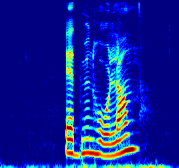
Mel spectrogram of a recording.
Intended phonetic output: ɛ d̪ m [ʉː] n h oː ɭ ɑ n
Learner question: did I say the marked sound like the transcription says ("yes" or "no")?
no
